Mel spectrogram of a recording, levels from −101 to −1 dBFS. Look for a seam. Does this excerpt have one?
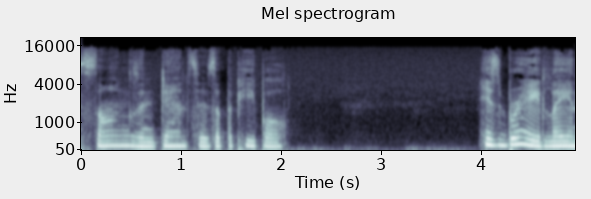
no; 0 cuts

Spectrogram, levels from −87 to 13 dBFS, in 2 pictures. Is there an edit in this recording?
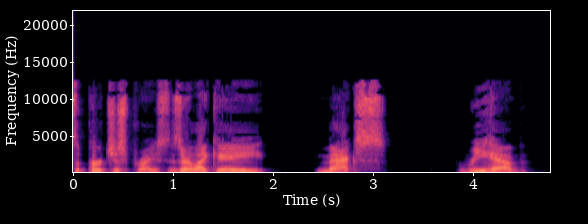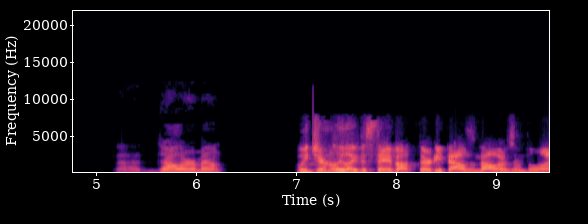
no; 0 cuts

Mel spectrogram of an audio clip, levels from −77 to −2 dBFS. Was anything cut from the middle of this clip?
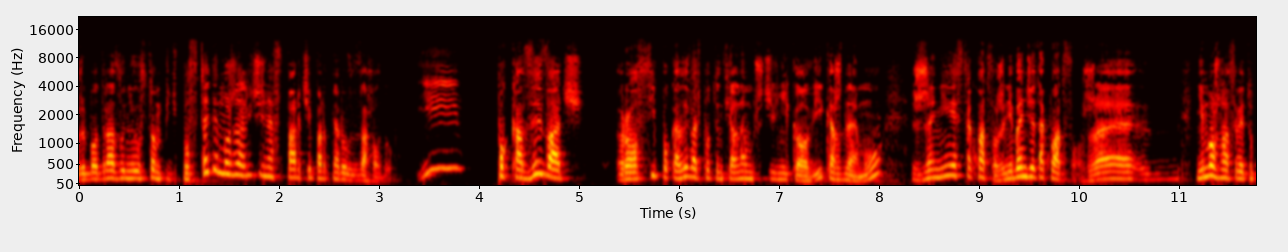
yes; 1 cut; at 1.0 s

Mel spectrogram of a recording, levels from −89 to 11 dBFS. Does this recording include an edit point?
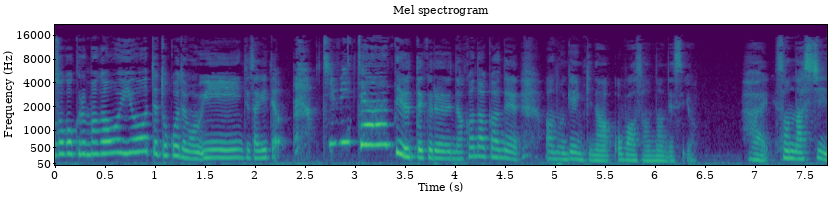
no; 0 cuts

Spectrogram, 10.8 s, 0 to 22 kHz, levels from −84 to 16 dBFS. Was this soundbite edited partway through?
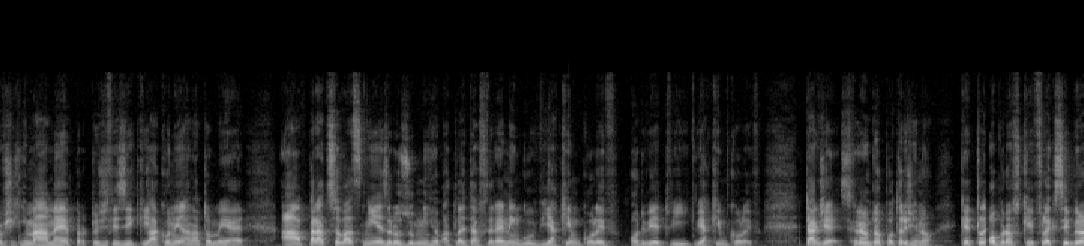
yes; 6 cuts; at 1.0 s, 1.5 s, 3.8 s, 4.4 s, 6.9 s, 9.8 s

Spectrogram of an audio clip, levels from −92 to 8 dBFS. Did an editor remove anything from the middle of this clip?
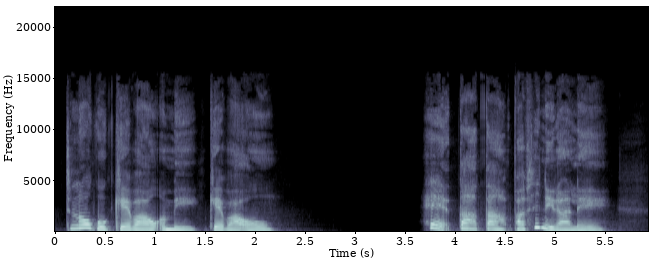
no; 0 cuts

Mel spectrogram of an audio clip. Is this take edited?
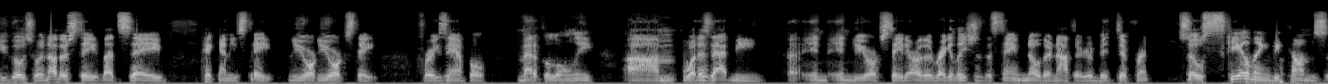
yes; 4 cuts; at 2.0 s, 3.2 s, 6.8 s, 8.3 s

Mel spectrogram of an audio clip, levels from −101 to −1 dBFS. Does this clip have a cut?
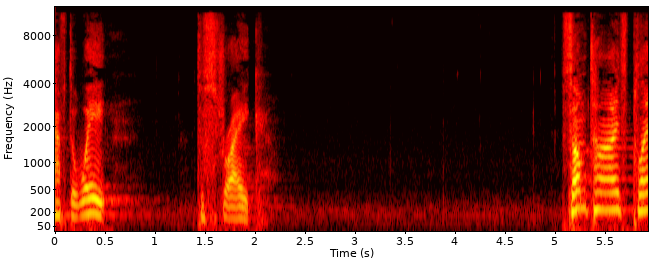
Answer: yes; 1 cut; at 1.3 s

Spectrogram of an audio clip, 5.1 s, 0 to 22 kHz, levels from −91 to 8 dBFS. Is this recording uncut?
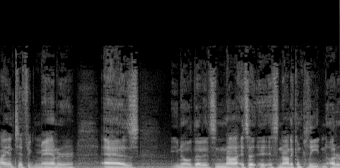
no; 1 cut; at 2.6 s

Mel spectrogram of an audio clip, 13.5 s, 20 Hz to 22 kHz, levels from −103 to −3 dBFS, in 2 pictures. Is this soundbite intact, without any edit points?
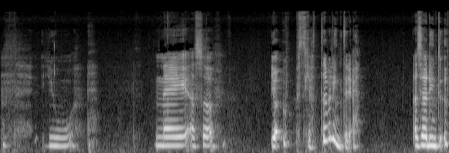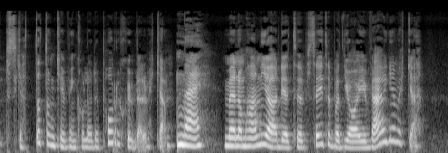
yes; 0 cuts

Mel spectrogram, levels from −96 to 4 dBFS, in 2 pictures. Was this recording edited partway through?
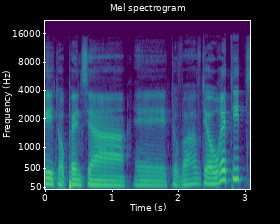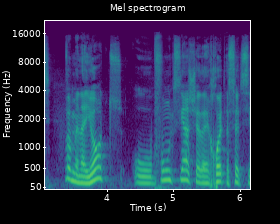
yes; 4 cuts; at 1.3 s, 2.3 s, 3.4 s, 4.7 s

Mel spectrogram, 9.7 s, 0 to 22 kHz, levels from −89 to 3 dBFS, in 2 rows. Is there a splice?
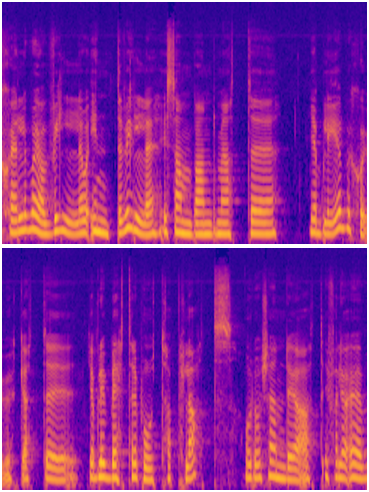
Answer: yes; 1 cut; at 6.0 s

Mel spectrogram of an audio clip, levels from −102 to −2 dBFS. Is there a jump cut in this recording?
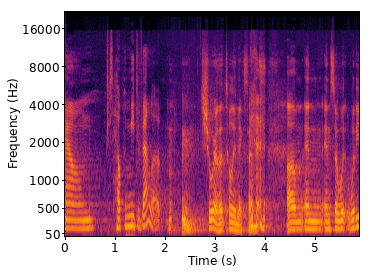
no; 0 cuts

